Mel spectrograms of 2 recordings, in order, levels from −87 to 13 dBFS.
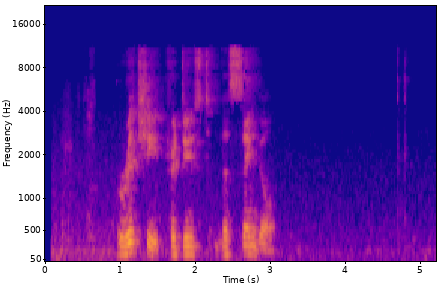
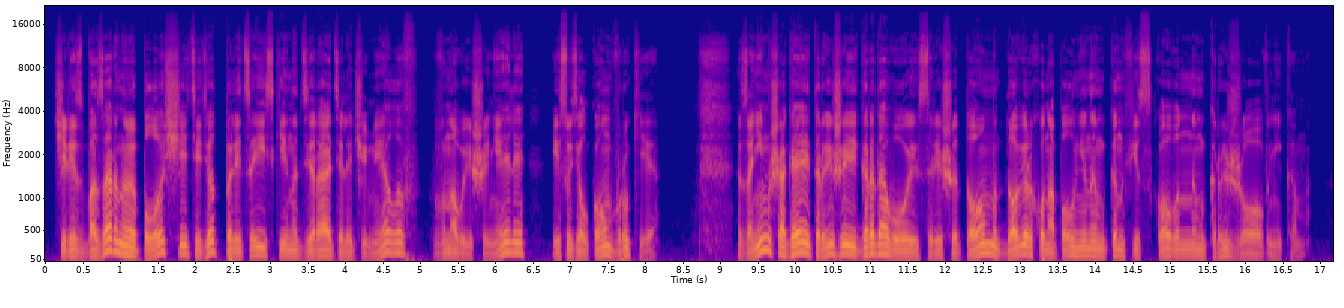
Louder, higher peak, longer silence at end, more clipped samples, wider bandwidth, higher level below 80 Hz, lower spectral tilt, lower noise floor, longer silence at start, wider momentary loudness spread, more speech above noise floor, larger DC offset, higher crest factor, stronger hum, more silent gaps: about the same, -19 LUFS vs -21 LUFS; first, 0 dBFS vs -4 dBFS; first, 2.2 s vs 0.4 s; neither; second, 11.5 kHz vs 18 kHz; second, -52 dBFS vs -44 dBFS; about the same, -5.5 dB/octave vs -6 dB/octave; about the same, -57 dBFS vs -58 dBFS; about the same, 0.15 s vs 0.15 s; about the same, 11 LU vs 12 LU; about the same, 38 dB vs 37 dB; neither; about the same, 22 dB vs 18 dB; neither; neither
